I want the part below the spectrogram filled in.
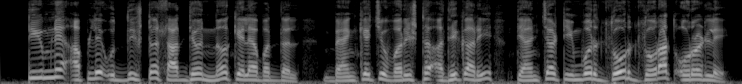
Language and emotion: Marathi, angry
